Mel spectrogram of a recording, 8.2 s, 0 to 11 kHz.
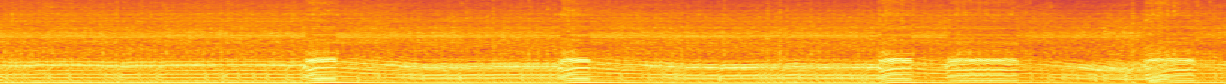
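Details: Ryobi SS30 30cc two-stroke weed trimmer runs badly, bogging and stumbling whenever throttle is given instead of climbing cleanly; before carburetor low-jet adjustment via plastic limiter knobs, which later cured the bogging and stalling.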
